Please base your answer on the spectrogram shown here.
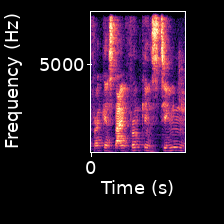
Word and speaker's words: Frankenstein: Da brincadeira, quando ele põe lá Frankenstein.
